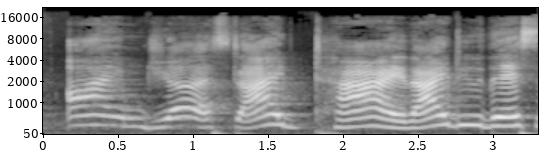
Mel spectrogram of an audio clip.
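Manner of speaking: loud, very slow, mock puffed-up boastful bragging. Retelling the parable, imitating a braggy Pharisee. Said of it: "all braggy".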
